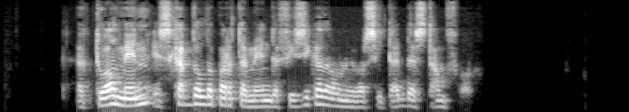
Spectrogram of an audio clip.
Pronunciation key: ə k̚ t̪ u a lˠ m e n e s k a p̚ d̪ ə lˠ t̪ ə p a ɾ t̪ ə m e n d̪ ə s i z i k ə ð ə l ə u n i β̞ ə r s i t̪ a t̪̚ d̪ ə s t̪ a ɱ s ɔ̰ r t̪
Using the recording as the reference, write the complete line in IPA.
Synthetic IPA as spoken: ə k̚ t̪ u a lˠ m e n e s k a p̚ d̪ ə lˠ d̪ ə p ə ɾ t̪ ə m e n d̪ ə f i z i k ə ð ə l ə u n i β̞ ə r s i t̪ a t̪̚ d̪ ə s t̪ a ɱ f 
